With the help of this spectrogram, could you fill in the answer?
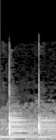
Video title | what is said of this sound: ll Thinthini Pathar ll Ambikapur (Darima) | यहाँ पे भी मतलब स्टील का आवाज आ रहा है इसमें पूरा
